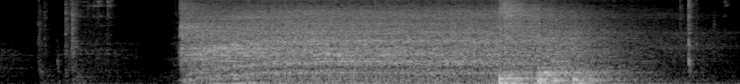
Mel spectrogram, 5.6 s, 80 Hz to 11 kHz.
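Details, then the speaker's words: 1984 Chevrolet K10 with newly built LS engine, first start with carburetor: catches and runs rough, then sharp pops and thumps before stumbling and dying; backfire through the carb, too much gas, timing and carburetor issues suspected. "There's too much gas, but that was a backfire."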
